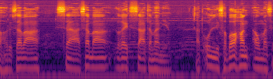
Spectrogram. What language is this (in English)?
Arabic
